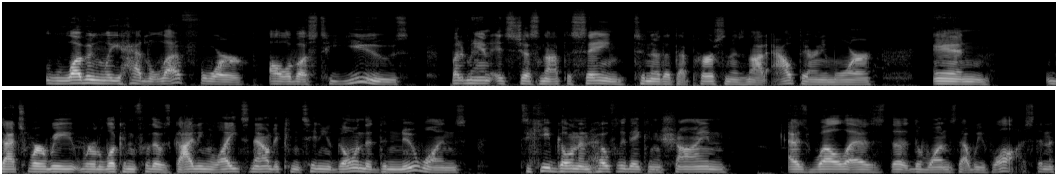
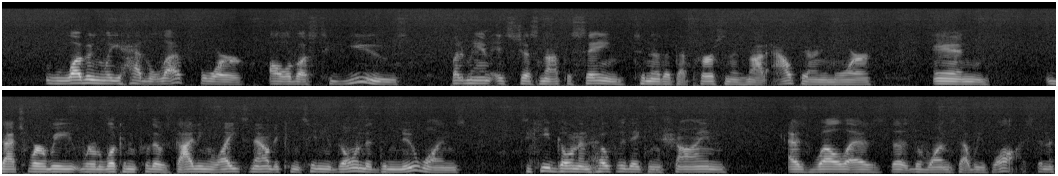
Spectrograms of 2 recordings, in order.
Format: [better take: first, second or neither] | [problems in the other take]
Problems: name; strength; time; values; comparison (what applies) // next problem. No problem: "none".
first | hiss; noticeable; throughout; 10 dB below the speech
